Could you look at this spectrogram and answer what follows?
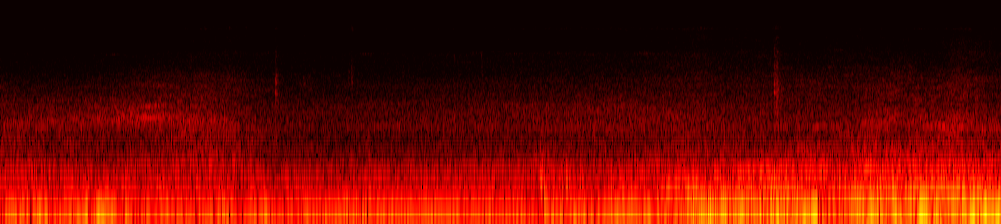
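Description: Car road and engine noise heard from inside the cabin: a steady low rumble, quieter mid-way while creeping in traffic, then louder with a steady engine drone as the car gets moving again about eight seconds in.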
